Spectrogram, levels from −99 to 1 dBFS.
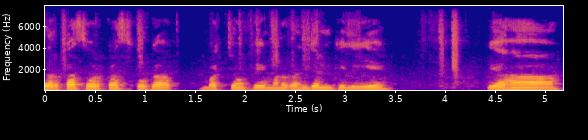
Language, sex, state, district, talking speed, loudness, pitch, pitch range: Hindi, male, Chhattisgarh, Balrampur, 115 wpm, -18 LUFS, 160 Hz, 150-170 Hz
